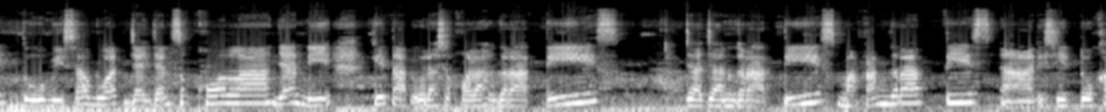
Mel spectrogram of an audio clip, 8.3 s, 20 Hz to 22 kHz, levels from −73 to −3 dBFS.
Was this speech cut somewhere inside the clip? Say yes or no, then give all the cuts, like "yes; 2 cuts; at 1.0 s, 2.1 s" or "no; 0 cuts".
no; 0 cuts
